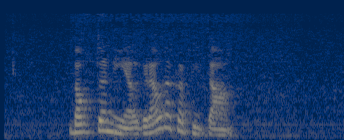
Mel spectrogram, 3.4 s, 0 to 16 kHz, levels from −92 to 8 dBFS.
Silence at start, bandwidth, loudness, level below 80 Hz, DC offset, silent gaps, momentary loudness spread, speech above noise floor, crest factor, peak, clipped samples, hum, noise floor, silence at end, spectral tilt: 0.7 s; 11.5 kHz; -37 LUFS; -74 dBFS; under 0.1%; none; 7 LU; 30 dB; 18 dB; -20 dBFS; under 0.1%; none; -65 dBFS; 1.05 s; -6.5 dB/octave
